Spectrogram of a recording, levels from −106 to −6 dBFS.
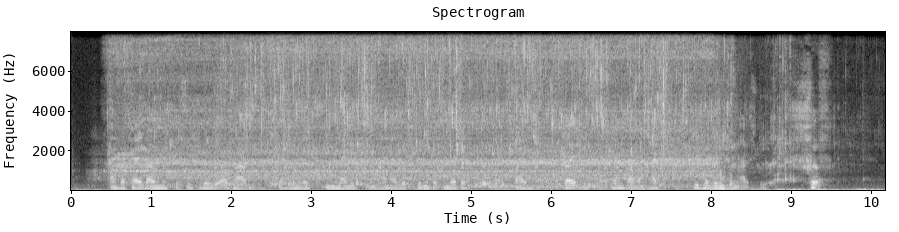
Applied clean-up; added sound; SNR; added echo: none; Water tap, faucet; -3 dB; none.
